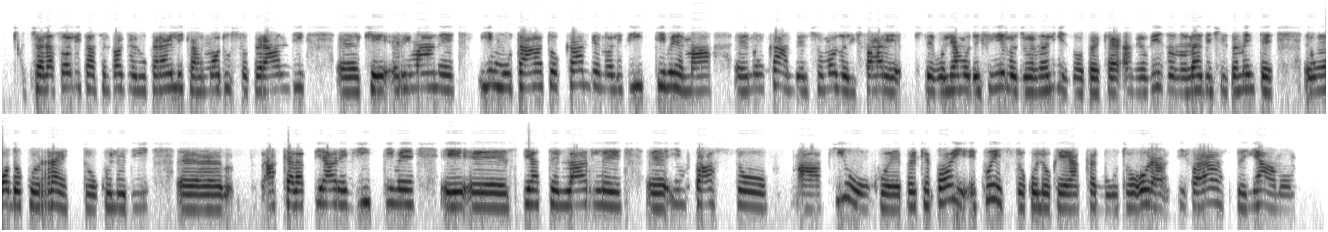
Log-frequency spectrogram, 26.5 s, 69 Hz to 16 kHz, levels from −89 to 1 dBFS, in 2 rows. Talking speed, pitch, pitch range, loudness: 145 wpm, 225 Hz, 210-245 Hz, -18 LUFS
